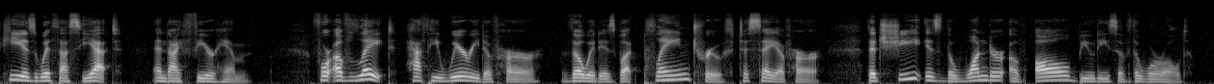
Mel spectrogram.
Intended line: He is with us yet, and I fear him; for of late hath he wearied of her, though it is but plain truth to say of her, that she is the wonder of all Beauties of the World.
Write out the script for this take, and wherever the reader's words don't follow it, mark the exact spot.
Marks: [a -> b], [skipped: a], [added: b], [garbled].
He is with us yet, and I fear him; for of late hath he wearied of her, though it is but plain truth to say of her, that she is the wonder of all Beauties of the World.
